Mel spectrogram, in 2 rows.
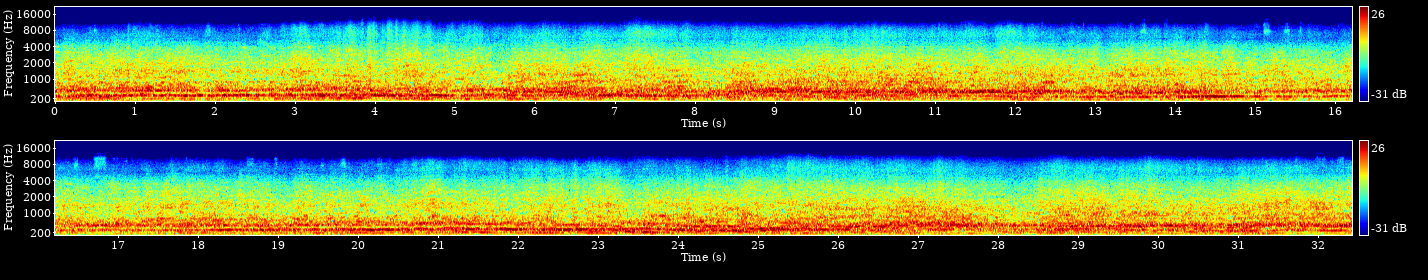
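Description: V8 dirt late model race cars running laps at racing speed, the pack's engines rising and falling in pitch as the cars accelerate down the straights and lift for the turns.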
